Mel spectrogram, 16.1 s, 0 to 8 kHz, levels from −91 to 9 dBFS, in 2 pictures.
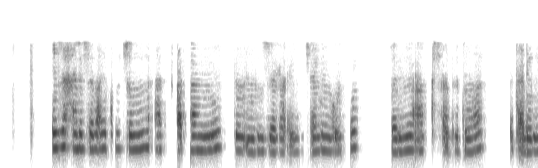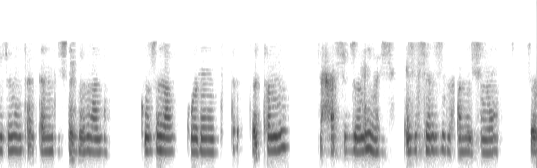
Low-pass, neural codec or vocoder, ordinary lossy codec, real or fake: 7.2 kHz; codec, 32 kHz, 1.9 kbps, SNAC; AAC, 16 kbps; fake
